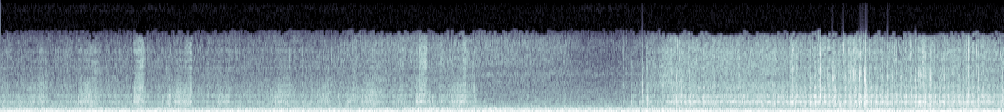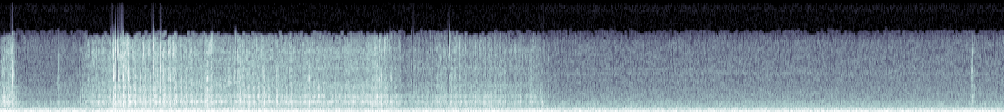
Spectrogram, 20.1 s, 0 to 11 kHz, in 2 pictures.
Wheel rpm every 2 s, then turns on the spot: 10, 20, 10, 40, 40, 20, 40, 20, 0, 0.
6-16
